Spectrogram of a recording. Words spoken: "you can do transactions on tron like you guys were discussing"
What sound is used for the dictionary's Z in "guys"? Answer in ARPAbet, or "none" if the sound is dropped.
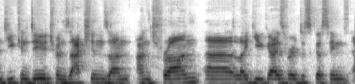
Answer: Z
